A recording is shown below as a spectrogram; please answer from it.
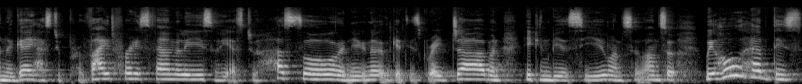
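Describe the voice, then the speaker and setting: A woman talks at a moderate pace with hardly any pauses, her fairly high pitch showing ordinary variation. Noticeable background noise runs underneath. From Switzerland. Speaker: head of a nonprofit on startup funding. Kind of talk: interview conversation.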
